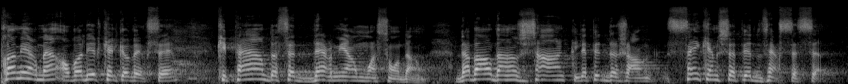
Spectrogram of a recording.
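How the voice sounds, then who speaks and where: The speech moves at a very slow pace with lively intonation and audible room echo. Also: man. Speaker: visiting preacher. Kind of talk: sermon. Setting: church.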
